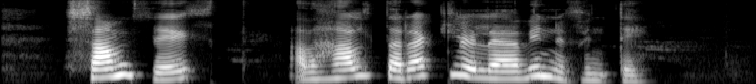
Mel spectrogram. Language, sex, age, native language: Icelandic, female, 30-39, Icelandic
